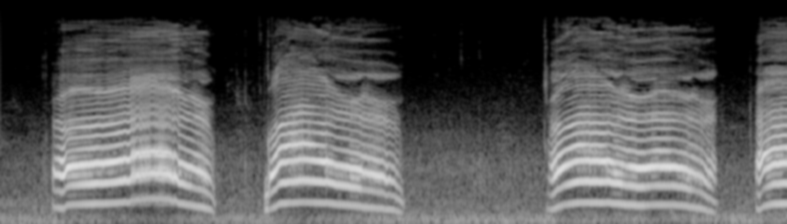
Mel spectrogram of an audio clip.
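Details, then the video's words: Cat wearing a GoPro in a territorial fight, asserting dominance: three loud, sustained moaning yowls of about one and a half seconds each, arching up and falling away at the end, with a low background hum between them. "Cat with GoPro fights and asserts dominance"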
